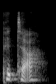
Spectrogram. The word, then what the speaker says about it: pitta: And so a pitta person in the West, we pronounce it pitta. A pitta person is medium bodied.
